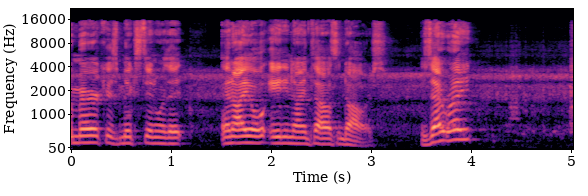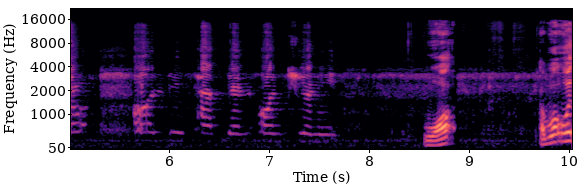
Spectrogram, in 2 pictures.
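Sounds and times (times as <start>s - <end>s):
phone line hiss: 0.0s - 5.9s.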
